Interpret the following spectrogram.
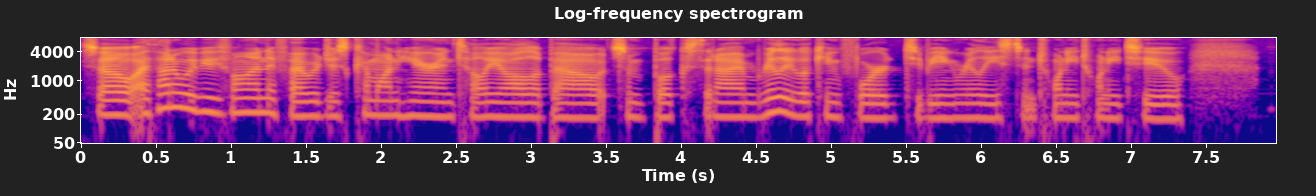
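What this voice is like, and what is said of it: Hoarse, slightly off voice. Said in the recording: “I sound a little hoarse or a little off, I have been sick all week, and I completely lost my voice”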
